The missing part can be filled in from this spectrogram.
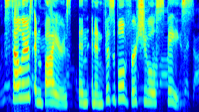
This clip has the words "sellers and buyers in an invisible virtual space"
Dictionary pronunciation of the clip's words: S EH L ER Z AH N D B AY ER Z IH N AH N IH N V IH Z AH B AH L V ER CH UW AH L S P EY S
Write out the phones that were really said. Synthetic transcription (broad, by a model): S EH L ER Z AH N B AY ER Z IH N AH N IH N V IH Z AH B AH L V ER CH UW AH L S P EY S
